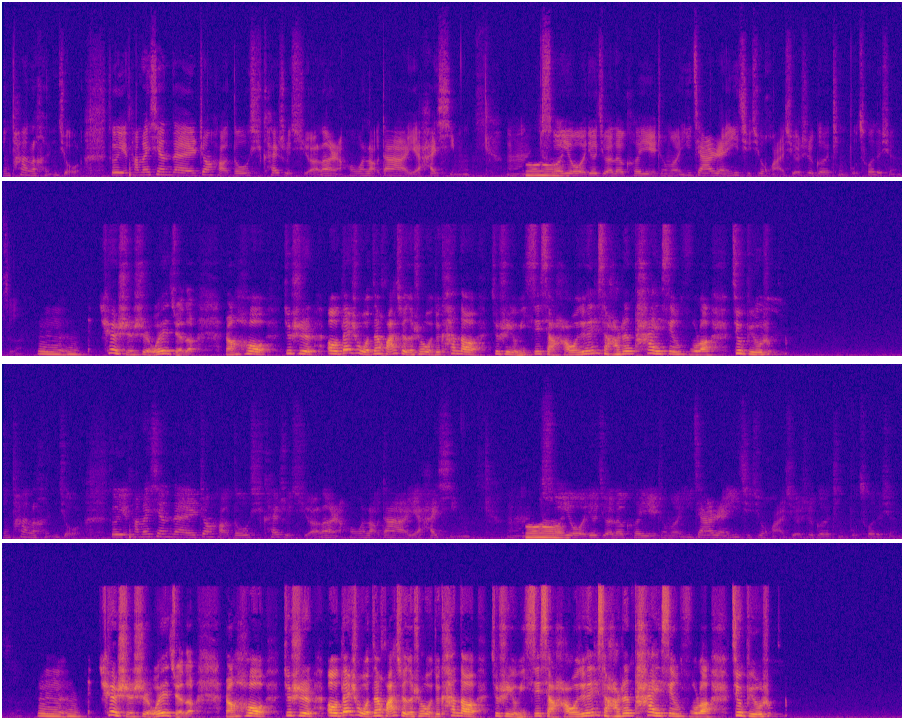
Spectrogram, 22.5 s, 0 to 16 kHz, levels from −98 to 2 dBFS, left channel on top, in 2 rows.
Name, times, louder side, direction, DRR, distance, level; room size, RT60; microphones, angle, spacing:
voice 1, 0.0-11.5 20.6-21.1, left 6 dB, 85° left, 0.9 m, -48 dB
voice 2, 6.5-7.0 11.7-21.1, right 6 dB, 50° right, 0.4 m, -30 dB
7.3 x 4.6 x 6.3 m
head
